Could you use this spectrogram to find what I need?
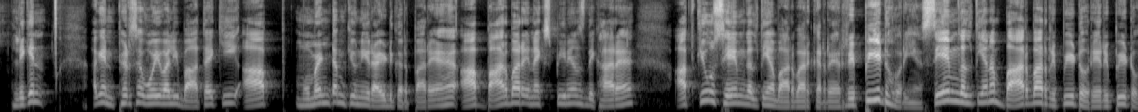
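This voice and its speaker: This man talks at a high pitch and a fairly quick pace, with very wide pitch swings and big swings in loudness. The background is quiet. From India. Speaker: football fan commentator. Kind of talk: casual match reaction monologue. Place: studio. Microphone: studio mic.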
